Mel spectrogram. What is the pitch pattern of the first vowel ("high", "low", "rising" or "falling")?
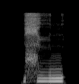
high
